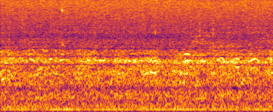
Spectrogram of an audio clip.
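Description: Low, steady drone of a large ship's engines heard across the water, faint and unchanging.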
